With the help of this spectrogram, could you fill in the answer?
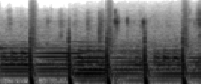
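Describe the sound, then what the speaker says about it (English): Egg white cocktail, a White Lady with gin and Cointreau, dry shaken in a shaker without ice: rhythmic sloshing, squishing strokes about every half second, close and fairly loud, with no talking. "So let's dry shake."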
